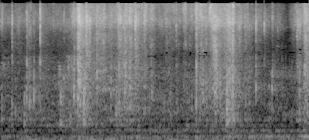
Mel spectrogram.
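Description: Soft pigeon cooing and faint wing flutters at a moderate distance, with light rustling around them and no talking.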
